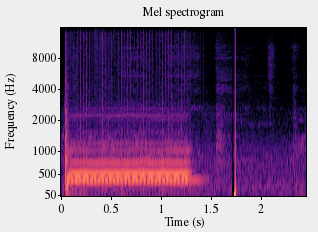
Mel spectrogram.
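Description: Car horn: one steady two-tone blast, about a second and a quarter long, starting and stopping sharply. A single sharp click follows.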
